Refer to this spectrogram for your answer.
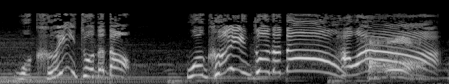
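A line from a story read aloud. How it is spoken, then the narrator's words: Shouting. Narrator (Chinese): 德鲁喊道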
